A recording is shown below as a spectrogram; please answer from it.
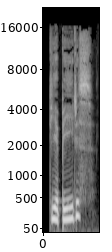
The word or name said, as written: diabetes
